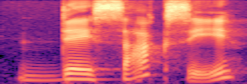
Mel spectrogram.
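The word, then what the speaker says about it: desoxy: oh you can also you can also say desoxi and there's an S between the E and the o desoxi or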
